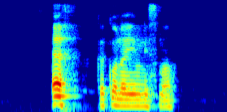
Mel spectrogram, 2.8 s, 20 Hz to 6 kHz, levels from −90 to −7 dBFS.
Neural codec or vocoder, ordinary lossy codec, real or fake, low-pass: none; none; real; 5.4 kHz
